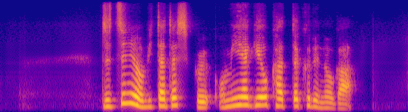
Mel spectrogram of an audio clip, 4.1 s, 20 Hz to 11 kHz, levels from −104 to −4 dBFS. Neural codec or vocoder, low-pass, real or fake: codec, 24 kHz, 0.5 kbps, DualCodec; 9.9 kHz; fake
